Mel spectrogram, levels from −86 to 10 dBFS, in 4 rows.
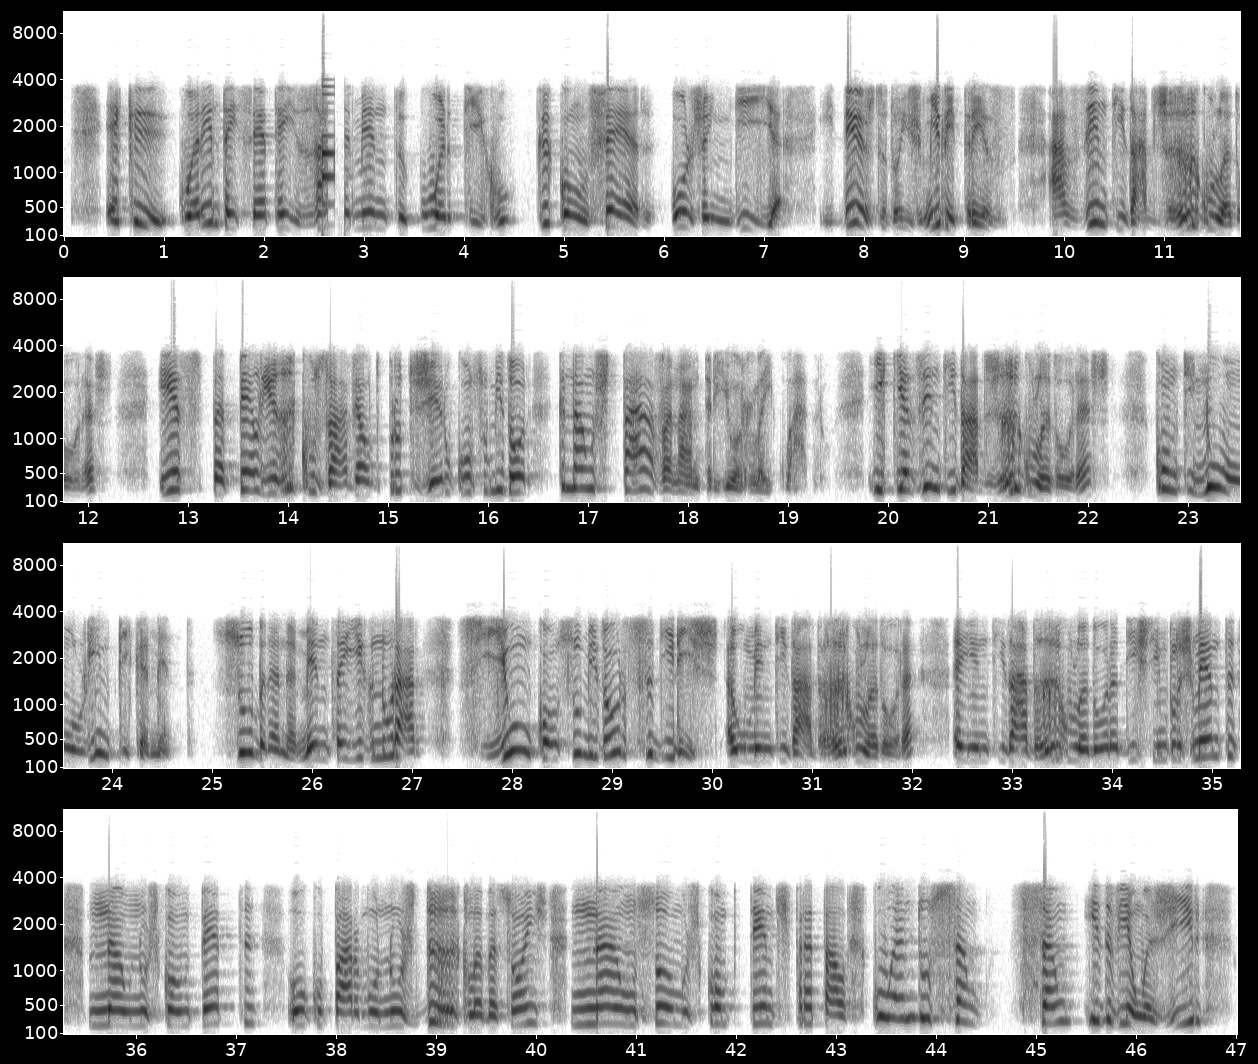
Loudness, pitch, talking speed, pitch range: -16 LUFS, 300 Hz, 95 wpm, 240-395 Hz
